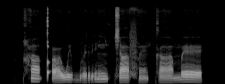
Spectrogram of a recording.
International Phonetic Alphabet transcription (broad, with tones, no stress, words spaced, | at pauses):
qʰĩ˥˧qʼy˩˧ wɪ˧bə˩˧rĩ˥˧ ca˧˩fɛ̃˩˧ kaː˩˧mɛː˥˧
